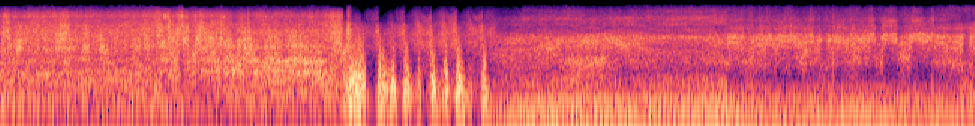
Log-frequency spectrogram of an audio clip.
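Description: Compressed air hissing from a hand blow gun as caked dust is blown off a peanut picker and a tractor, over the steady low drone of an engine running. A run of loud, choppy blasts comes about three and a half seconds in and stops about a second later.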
